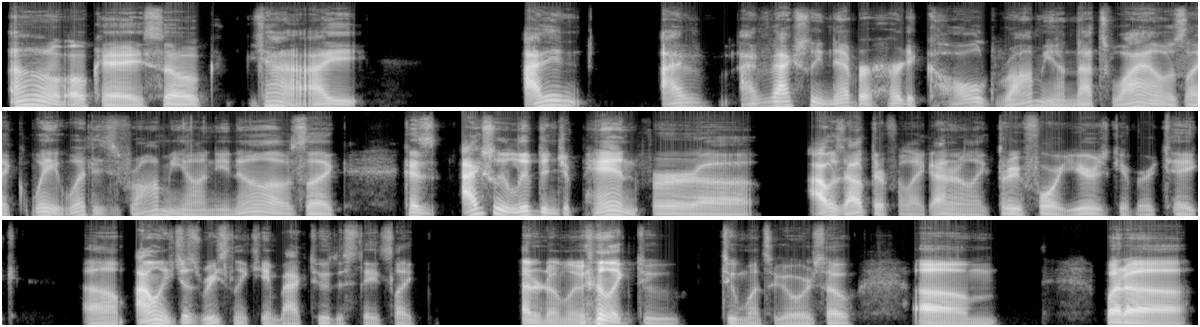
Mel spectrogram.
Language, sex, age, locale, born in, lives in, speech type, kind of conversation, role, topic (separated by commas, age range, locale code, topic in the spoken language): English, male, 30-34, en-US, United States, United States, conversation, unstructured, none, What snacks, cozy setup ideas, and small rituals make your perfect movie night feel special and easy to share?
